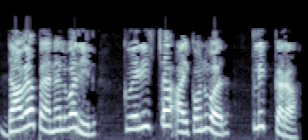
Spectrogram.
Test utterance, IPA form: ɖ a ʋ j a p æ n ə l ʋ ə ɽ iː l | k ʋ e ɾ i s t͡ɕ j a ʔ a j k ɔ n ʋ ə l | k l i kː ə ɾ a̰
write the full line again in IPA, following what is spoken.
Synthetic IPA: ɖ a ʋ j a p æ n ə l ʋ ə ɾ iː l | k ʋ e ɾ i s t͡ɕ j a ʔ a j k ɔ n ʋ ə ɾ | k l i kː ə ɾ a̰

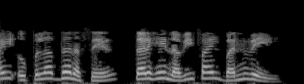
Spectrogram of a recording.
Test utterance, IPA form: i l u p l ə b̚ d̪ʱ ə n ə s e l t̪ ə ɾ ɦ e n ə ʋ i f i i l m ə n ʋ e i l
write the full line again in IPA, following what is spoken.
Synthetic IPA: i l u p l ə b̚ d̪ʱ ə n ə s e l t̪ ə ɾ ɦ e n ə ʋ i f a i l b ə n ʋ e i l

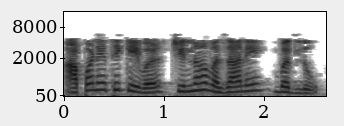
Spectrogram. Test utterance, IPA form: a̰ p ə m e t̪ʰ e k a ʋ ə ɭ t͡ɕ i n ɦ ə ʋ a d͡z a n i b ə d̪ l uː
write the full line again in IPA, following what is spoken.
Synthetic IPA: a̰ p ə ɳ e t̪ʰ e k e ʋ ə ɭ t͡ɕ i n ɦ ə ʋ ə d͡z a n e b ə d̪ l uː

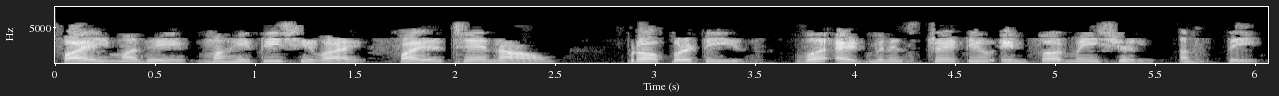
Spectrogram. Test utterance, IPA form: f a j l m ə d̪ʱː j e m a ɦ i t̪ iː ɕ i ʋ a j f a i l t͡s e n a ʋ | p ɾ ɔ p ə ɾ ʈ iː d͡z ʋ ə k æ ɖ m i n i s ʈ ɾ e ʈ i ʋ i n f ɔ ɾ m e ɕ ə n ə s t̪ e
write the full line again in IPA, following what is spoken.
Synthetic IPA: f a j l m ə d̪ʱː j e m a ɦ i t̪ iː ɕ i ʋ a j f a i l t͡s e n a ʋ | p ɾ ɔ p ə ɾ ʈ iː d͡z ʋ ə ʔ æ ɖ m i n i s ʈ ɾ e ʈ i ʋ i n f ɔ ɾ m e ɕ ə n ə s t̪ e

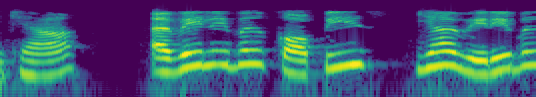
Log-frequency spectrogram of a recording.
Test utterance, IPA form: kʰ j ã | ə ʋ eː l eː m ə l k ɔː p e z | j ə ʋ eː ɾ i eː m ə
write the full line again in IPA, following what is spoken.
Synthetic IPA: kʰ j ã | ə ʋ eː l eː b ə l k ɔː p i z | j a ʋ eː ɾ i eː b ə

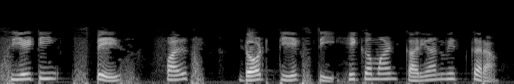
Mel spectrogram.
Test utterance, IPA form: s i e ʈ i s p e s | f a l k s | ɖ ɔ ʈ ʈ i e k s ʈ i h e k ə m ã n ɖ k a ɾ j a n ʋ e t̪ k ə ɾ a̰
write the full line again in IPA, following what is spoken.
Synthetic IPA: s i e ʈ i s p e s | f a l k s | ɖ ɔ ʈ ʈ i e k s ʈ i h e k ə m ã ɳ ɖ k a ɾ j a n ʋ i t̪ k ə ɾ a̰

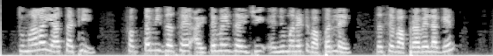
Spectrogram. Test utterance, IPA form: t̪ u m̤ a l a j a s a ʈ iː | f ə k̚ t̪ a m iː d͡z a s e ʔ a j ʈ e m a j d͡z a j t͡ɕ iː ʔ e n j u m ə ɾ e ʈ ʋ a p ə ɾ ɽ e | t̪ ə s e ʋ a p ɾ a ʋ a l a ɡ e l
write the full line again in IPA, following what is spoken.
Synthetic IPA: t̪ u m̤ a l a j a s a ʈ iː | f ə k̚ t̪ ə m iː d͡z ə s e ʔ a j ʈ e m a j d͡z a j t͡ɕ iː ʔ e n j u m ə ɾ e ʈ ʋ a p ə ɾ l e | t̪ ə s e ʋ a p ɾ a ʋ e l a ɡ e l

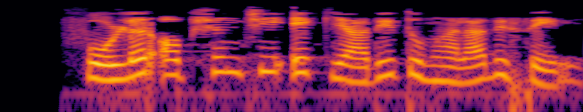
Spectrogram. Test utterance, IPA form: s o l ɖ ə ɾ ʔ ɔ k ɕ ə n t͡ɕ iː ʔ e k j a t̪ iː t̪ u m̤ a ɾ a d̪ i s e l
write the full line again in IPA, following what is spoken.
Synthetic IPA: f o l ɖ ə ɾ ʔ ɔ p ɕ ə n t͡ɕ iː ʔ e k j a d̪ iː t̪ u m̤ a l a d̪ i s e l

